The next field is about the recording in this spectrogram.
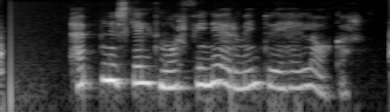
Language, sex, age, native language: Icelandic, male, 60-69, Icelandic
